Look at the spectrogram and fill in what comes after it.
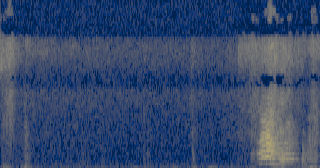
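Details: Two Siberian Forest kitten brothers wrestling indoors in a bathroom; after quiet soft thumps, a single short harmonic meow-like cry near the end, with faint bumping sounds around it.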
